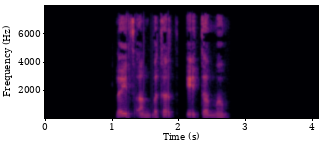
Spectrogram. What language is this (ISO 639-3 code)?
tig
